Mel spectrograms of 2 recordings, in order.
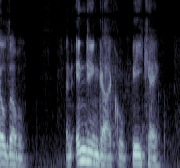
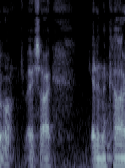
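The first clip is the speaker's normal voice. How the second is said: softer, meek sorry; meek apology; 2 semitones lower, 8 dB quieter, much faster than usual. Retold or imitated. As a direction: apologise quietly and meekly. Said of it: "and Viggo go".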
